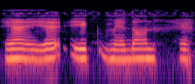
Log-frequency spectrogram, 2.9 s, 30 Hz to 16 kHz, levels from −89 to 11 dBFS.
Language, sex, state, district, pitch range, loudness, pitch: Hindi, male, Madhya Pradesh, Bhopal, 200-210 Hz, -17 LUFS, 205 Hz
